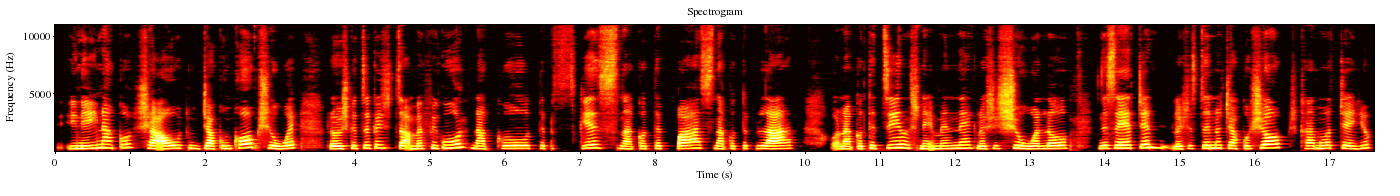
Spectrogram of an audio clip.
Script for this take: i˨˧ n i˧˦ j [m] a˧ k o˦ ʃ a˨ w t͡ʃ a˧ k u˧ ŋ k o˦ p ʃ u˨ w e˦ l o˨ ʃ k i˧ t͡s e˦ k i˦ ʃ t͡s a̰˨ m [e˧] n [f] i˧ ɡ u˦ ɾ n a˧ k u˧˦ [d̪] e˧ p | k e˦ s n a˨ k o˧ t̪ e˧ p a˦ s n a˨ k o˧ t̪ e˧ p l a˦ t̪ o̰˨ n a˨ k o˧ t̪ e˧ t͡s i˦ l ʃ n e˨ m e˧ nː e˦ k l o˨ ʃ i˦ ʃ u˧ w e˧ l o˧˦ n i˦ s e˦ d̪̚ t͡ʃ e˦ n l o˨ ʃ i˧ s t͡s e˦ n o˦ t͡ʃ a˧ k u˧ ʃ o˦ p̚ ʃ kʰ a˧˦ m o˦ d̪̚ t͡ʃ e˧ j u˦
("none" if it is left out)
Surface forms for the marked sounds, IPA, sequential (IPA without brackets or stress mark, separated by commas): n, e˧, f, t̪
